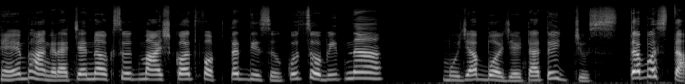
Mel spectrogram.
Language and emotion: Goan Konkani, happy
